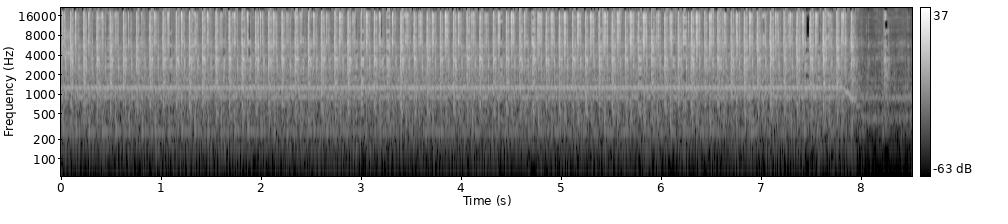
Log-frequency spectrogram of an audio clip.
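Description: A sewing machine stitches an automatic one-step buttonhole, running a fast, steady rhythmic whir close up for about eight seconds before stopping abruptly.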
